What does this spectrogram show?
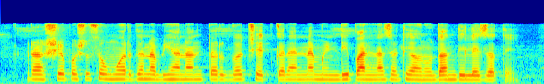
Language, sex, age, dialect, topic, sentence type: Marathi, female, 56-60, Standard Marathi, agriculture, statement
